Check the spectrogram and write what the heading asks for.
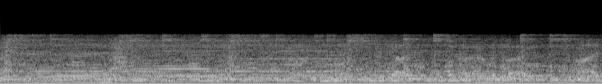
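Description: Heavy metal band playing live: electric guitars and a drum kit, loud and dense without a break.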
